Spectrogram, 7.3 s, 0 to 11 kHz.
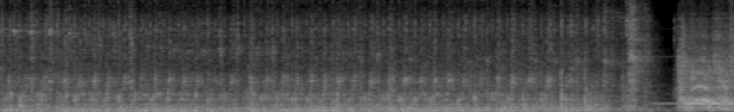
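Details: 1988 BMW E30 M3 four-cylinder left non-running nearly a decade; pitting found, one cylinder lower compression. Catches and runs lumpy for several seconds with no settled idle. Rough running; fuel pressure in doubt, cause unconfirmed.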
